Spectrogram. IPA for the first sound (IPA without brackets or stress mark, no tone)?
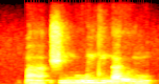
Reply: k͡p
